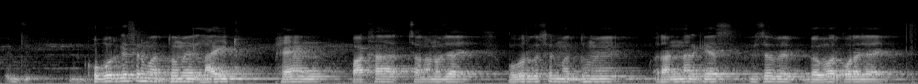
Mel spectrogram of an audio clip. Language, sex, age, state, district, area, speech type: Bengali, male, 45-60, West Bengal, Purulia, urban, spontaneous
